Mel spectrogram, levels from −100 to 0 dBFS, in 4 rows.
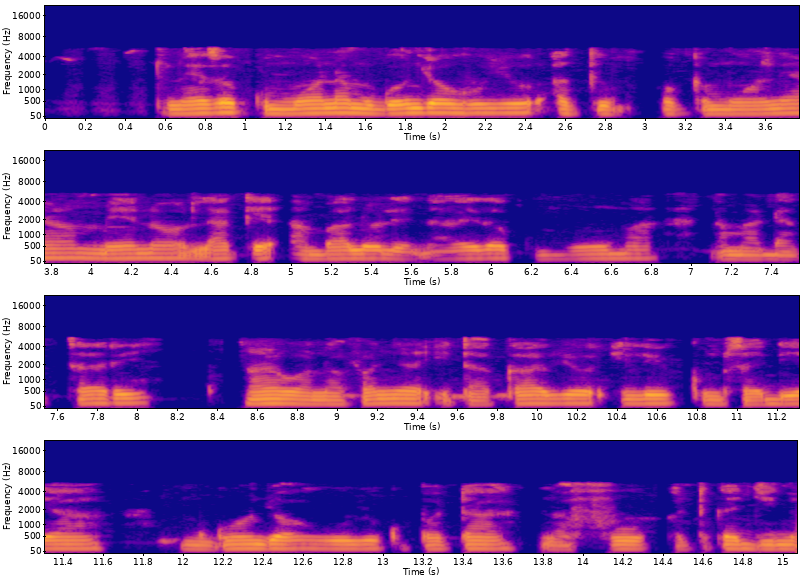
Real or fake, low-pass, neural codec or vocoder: real; 5.4 kHz; none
